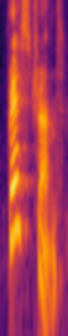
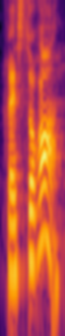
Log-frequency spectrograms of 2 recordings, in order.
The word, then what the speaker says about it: Restaurant: Restaurant. Restaurant. Restaurant. So I'm from Austria. In Austria, as you maybe hear, we actually use the French pronunciation for this word.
